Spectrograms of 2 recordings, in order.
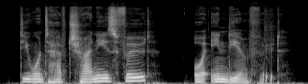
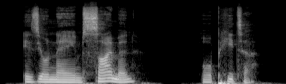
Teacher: normally you use rising intonation for the first one and then falling intonation for the second one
